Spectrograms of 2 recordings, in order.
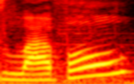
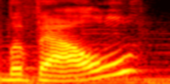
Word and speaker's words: Level: It's Level, not Lavelle. What was that again?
